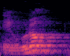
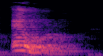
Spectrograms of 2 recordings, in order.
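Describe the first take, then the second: First: "euro" said as eu-RÓ, rising at the end; wrong stress on last syllable. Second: "euro" said as ÉU-ro, falling at the end; stress on first syllable. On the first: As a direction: push the stress onto RO in "euro". ("euro" mal acentuado, como euró) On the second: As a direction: hit EU in "euro" to correct it. ("euro" con la fuerza de voz en EU) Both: Shown as a demonstration. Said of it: "No, euro".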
